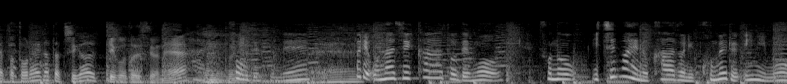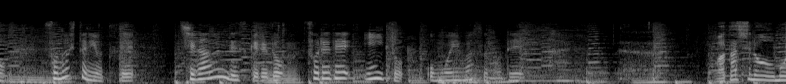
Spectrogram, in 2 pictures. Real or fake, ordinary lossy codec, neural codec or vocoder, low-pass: real; none; none; none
